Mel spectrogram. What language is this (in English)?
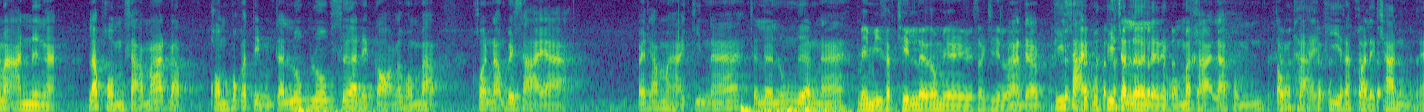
Thai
